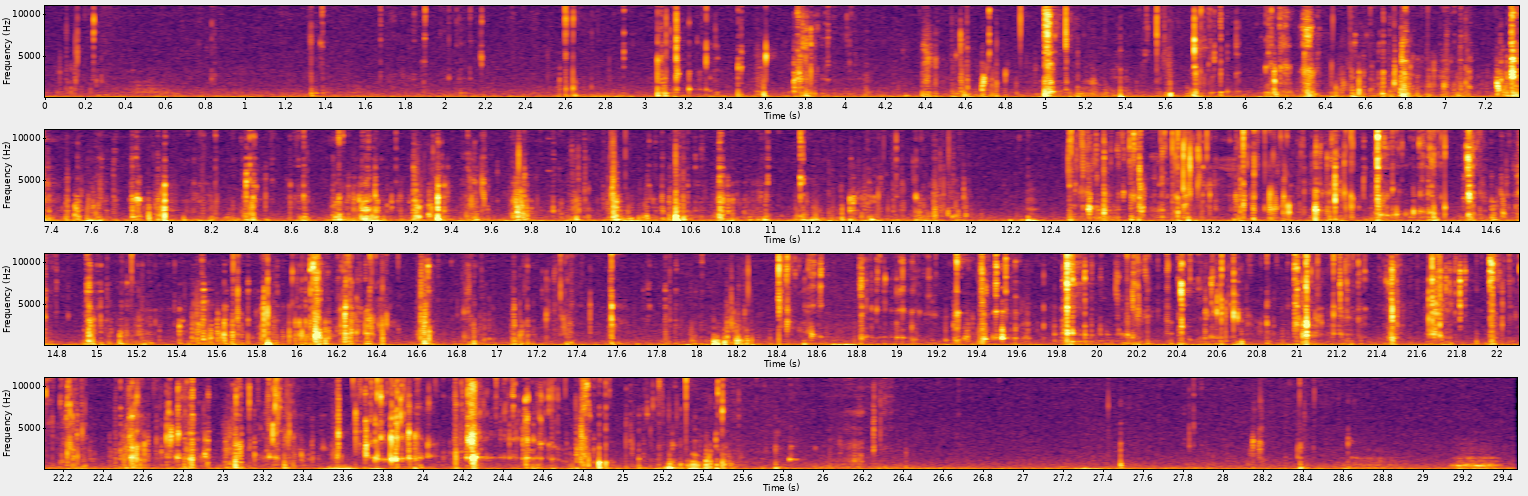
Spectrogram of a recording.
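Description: Close-miked chewing of chewy wheat-flour rice cakes in spicy tteokbokki sauce: a dense run of small mouth clicks. The chewing thins out near the end.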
